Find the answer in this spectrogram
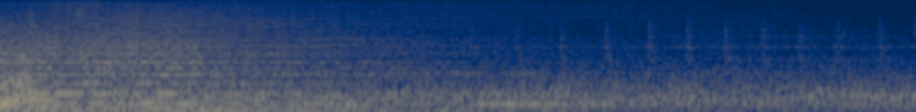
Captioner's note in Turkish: Baykuş sesi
